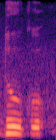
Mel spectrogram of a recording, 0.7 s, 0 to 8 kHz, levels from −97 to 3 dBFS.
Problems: constant background noise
